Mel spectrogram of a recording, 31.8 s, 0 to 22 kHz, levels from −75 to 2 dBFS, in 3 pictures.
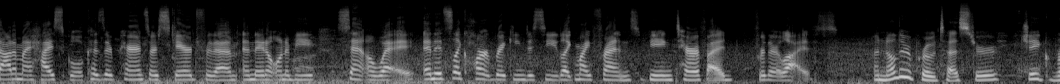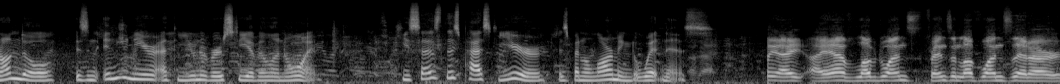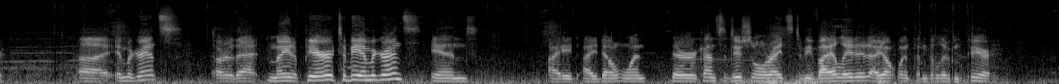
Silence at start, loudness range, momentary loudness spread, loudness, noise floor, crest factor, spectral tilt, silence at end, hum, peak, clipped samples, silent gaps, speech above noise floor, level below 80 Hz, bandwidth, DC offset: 0 s; 3 LU; 11 LU; -22 LUFS; -46 dBFS; 16 dB; -5 dB/octave; 0 s; none; -6 dBFS; under 0.1%; none; 24 dB; -42 dBFS; 18.5 kHz; under 0.1%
